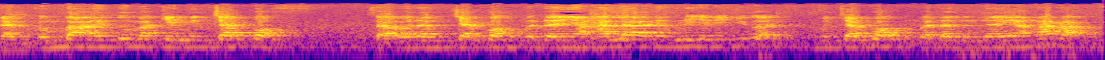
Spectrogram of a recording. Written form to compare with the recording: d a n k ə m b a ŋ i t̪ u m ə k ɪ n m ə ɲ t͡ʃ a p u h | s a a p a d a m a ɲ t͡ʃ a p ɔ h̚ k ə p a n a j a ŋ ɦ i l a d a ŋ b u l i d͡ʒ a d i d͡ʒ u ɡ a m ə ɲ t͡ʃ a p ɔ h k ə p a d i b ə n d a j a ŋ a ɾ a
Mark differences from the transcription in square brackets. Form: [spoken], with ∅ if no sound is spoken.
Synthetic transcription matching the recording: d a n k ə m b a ŋ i t̪ u m [a] k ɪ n m ə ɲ t͡ʃ a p [ɔ] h | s a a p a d a m [ə] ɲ t͡ʃ a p ɔ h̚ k ə p a [d] a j a ŋ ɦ [a] l a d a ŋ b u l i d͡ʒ a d i d͡ʒ u ɡ a m ə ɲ t͡ʃ a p ɔ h k ə p a d [a] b ə n d a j a ŋ a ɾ a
